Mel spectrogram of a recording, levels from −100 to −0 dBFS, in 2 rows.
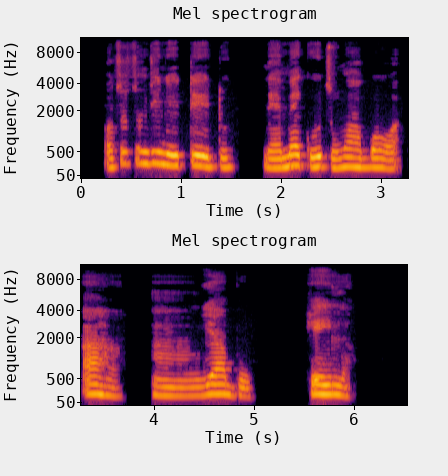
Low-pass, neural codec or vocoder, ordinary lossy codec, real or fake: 9.9 kHz; none; none; real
